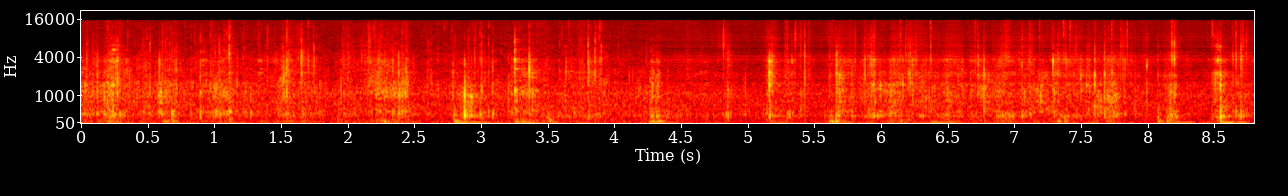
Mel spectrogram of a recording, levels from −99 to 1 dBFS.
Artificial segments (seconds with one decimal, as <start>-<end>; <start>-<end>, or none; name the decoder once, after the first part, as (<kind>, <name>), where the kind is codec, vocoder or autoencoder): 4.3-8.8 (autoencoder, DAC-VAE)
